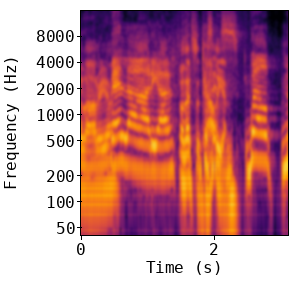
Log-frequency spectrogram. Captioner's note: speaking in foreign language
